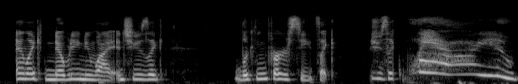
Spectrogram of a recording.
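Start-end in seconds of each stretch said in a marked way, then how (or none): 4.0-5.1 put-on very high, horrifying guttural shrieking scream. Speaker retelling a screaming woman looking for her seats, imitating loud guttural screaming. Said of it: "it was horrifying and really loud".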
